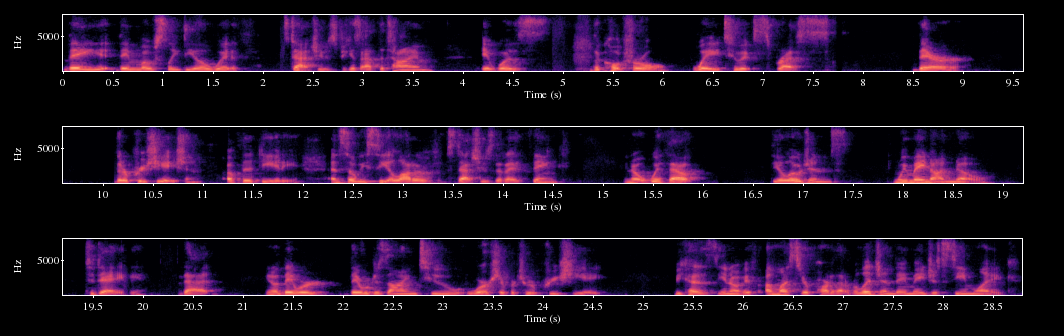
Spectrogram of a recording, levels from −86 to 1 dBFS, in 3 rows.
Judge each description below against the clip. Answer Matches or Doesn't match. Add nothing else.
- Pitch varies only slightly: Matches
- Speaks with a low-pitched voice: Doesn't match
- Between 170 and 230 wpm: Doesn't match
